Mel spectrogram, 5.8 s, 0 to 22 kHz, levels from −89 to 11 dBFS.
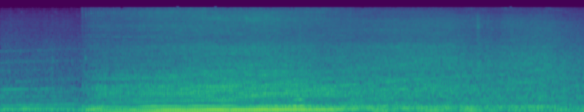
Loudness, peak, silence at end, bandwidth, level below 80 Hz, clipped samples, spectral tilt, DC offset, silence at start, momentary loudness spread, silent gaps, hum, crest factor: -18 LUFS; -4 dBFS; 0 s; 16.5 kHz; -24 dBFS; under 0.1%; -6 dB/octave; under 0.1%; 0 s; 12 LU; none; none; 14 dB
